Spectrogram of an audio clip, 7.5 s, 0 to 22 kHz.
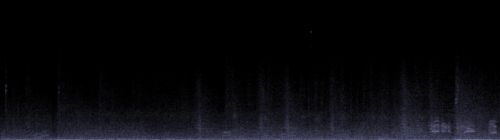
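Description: Explosions of destroyed targets in Ace Combat 7 while attacking facilities around a harbor, a dense rumbling wash of booms and blasts with sharper bursts near the end. Radio voices talk over it.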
